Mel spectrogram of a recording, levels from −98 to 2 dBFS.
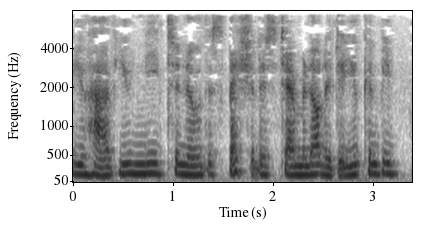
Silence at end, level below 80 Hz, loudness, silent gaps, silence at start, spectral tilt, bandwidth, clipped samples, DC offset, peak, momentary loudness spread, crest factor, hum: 0.15 s; -48 dBFS; -18 LUFS; none; 0 s; -6.5 dB/octave; 7.6 kHz; under 0.1%; under 0.1%; -4 dBFS; 5 LU; 14 dB; none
